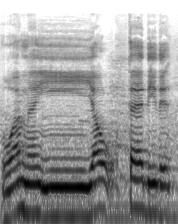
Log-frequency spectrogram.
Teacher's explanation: تا زبر تا، دال دال زیر دد، دوسرا دال چونکہ ساکن ہے اس لیے اس میں قلقلہ ہوگا · را کو پڑھتے وقت منہ بھر کے پڑھیں گے کیونکہ را ساکن سے پہلے زبر ہے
